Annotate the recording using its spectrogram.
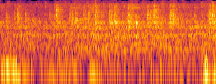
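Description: Steady low rumble with a faint hiss: background room noise.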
